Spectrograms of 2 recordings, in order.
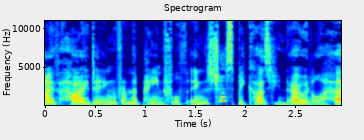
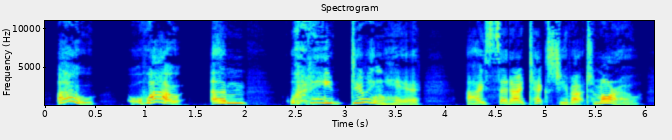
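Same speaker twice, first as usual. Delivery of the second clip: flustered stammering stutter, higher; 3 semitones higher than usual. Reading a story aloud, surprised by a visitor at the door: stammering. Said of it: "I stammer".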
